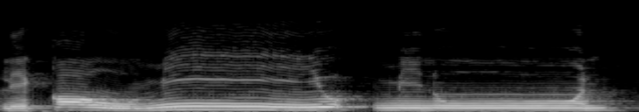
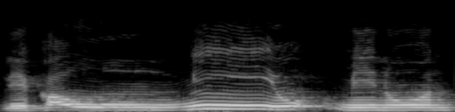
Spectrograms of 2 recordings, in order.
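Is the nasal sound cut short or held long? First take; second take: held long; cut short. First: The nasal hum is held long, unhurried. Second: The nasal hum is rushed and cut short. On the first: The speaker calls it right. "tetapi yang benar adalah" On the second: The speaker calls it wrong. "tidak menahan tanwinnya"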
